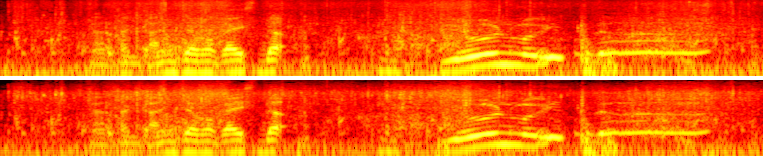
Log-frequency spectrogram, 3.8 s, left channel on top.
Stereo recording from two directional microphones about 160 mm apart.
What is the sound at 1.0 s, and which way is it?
Speech, 15° left (ahead or behind).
